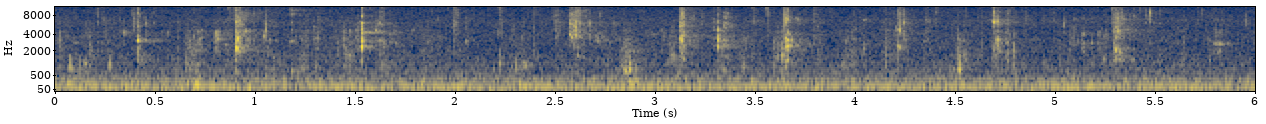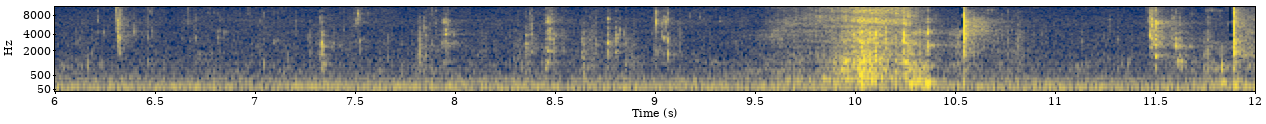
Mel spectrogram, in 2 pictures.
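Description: Close-miked eating of green-lipped mussels: faint wet chewing and small mouth clicks, with a louder, longer slurp from the shell about ten seconds in.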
